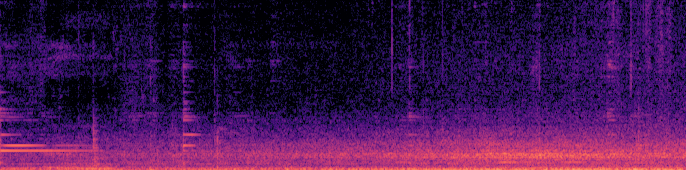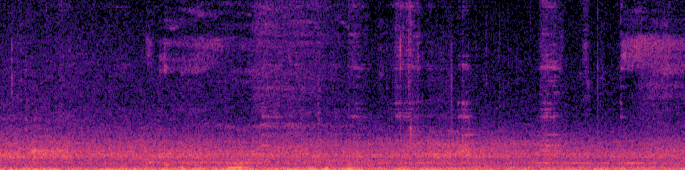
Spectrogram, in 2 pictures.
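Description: A low mechanical rumble with a hiss over it, swelling to its loudest about four seconds in and then easing off a little.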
